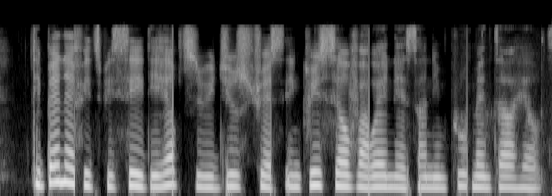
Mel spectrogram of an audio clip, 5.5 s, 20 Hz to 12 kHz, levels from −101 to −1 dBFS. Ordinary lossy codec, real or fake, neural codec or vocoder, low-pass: none; real; none; 7.2 kHz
